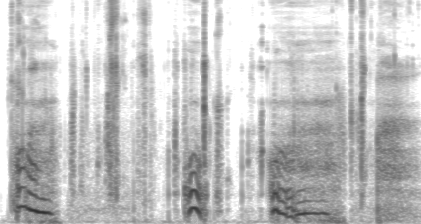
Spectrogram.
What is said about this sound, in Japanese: せっかくやから、このまま飲み込んじゃうね。まずはしっかり咀嚼して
